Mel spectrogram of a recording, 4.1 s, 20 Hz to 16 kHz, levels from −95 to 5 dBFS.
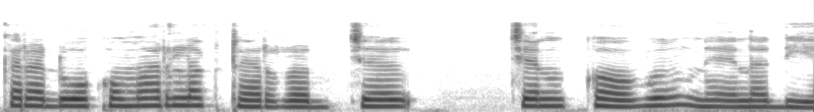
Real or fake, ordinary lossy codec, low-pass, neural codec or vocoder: fake; none; 7.2 kHz; codec, 16 kHz, 8 kbps, FreqCodec, larger model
